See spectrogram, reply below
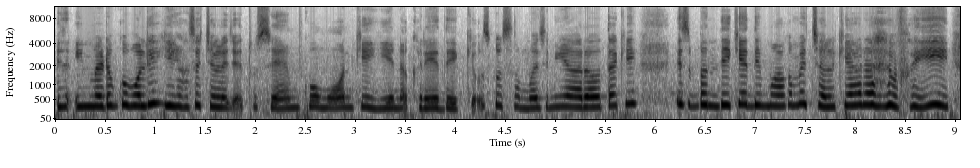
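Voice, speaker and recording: Brief: young woman storyteller, chatty and emphatic, dark mellow tone, flat delivery. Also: high voice, gravelly, a little hiss or hum. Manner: chatty, emphatic, filler-heavy. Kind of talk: casual spoken story narration.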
